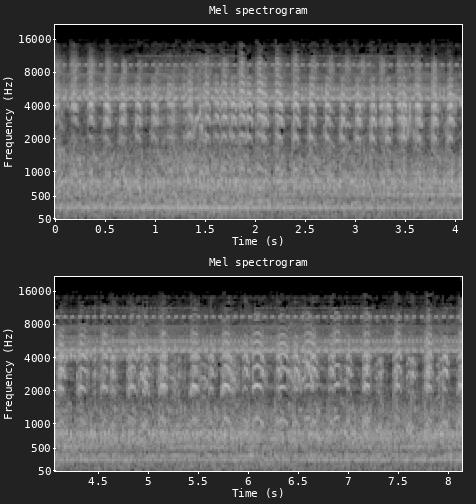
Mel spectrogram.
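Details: Plumbeous ibis at San Wendelino, Santa Fe, Argentina, giving harsh, metallic, honking calls in a fast, overlapping stream, about three a second, over a faint steady hum.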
